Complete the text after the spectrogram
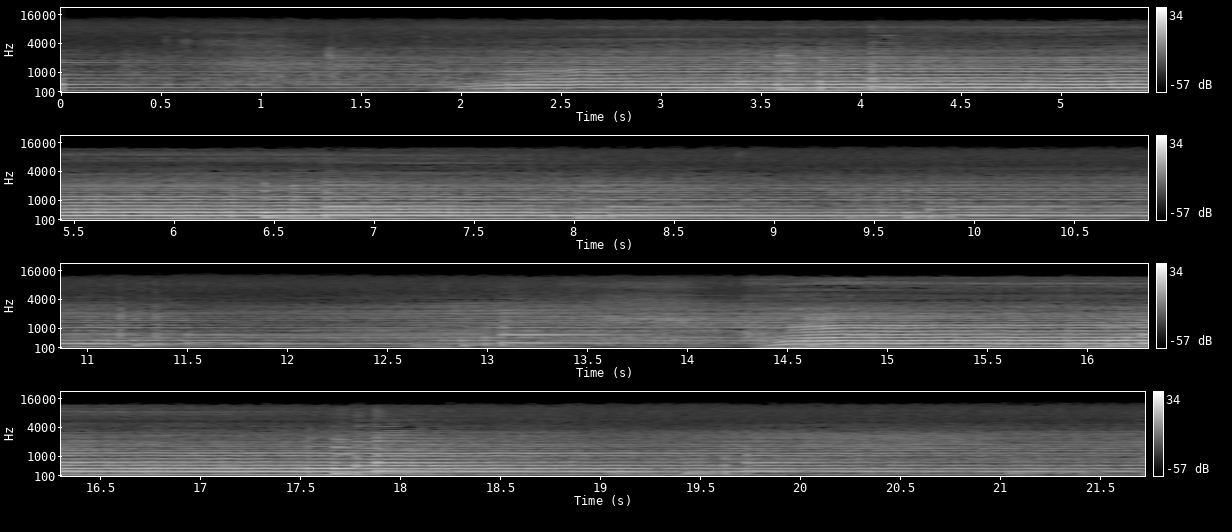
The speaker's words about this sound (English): And now we're going to empower this imagery by a little chanting of the mantra Om. So begin just by humming that single note on your exhale.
